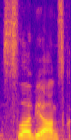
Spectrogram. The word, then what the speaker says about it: Слов'янськ: Отже, загальноприйнятою і правильною назвою нашого міста на російській мові є Слов'янськ з наголосом на другому складі.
